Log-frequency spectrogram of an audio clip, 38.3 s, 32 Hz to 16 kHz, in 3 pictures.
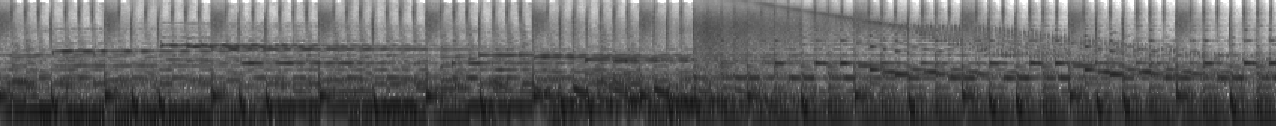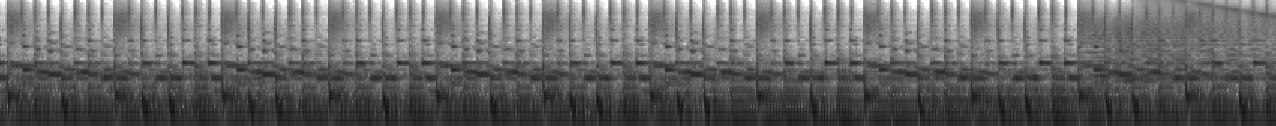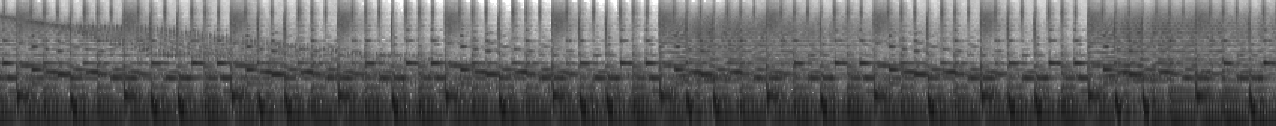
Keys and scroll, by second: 25.5 ctrl+z, 26.3 ctrl+z, 27.9 ctrl+z, 30.2 ctrl+z, 31.6 ctrl+z, 32.2 space, 34.1 ctrl+z, 34.5 ctrl+z, 34.8 ctrl+z, 35.1 ctrl+z, 35.3 ctrl+z.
